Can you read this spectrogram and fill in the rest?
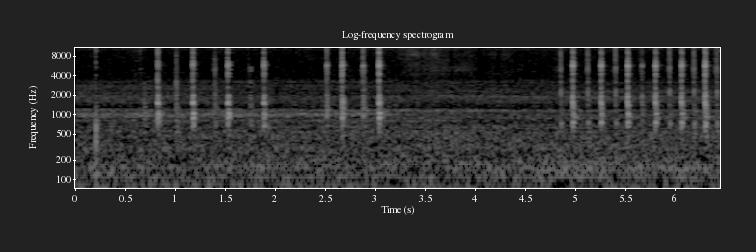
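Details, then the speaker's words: Yamaha 62 purple label after fixing a pushed-in post: light, sharp clicks, two or three a second, as a key, at the wrong angle, strikes the post head; key clicking against post. "after all that work that we did there's one last issue we have to deal with and this key actually hits this post head on the top"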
